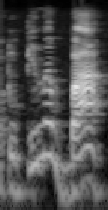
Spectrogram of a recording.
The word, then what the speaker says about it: Tupinambá: O acento de Tupinambá se justifica porque a sílaba tônica recai na penúltima sílaba? Não, gente, a sílaba tônica está aqui, ó, Tupinambá, está até acentuada graficamente, ok? E aqui está dando para ver que é a última.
